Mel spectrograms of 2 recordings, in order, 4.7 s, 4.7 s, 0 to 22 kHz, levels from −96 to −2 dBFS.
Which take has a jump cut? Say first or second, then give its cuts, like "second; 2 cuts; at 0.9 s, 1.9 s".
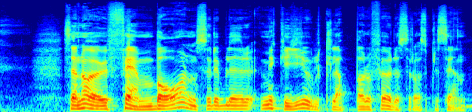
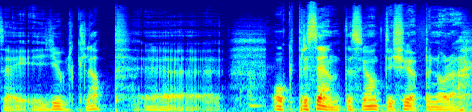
second; 1 cut; at 2.6 s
